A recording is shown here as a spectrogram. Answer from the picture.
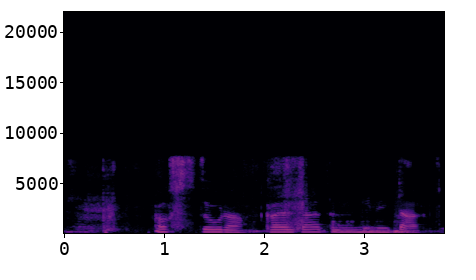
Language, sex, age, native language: Icelandic, female, 50-59, Icelandic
